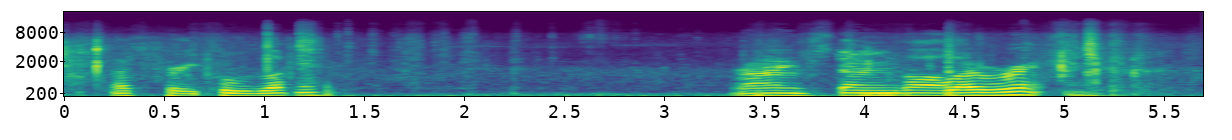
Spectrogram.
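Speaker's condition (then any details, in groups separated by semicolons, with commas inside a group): No condition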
